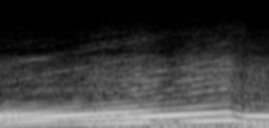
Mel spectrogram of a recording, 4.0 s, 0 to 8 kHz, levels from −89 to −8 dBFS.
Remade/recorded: recorded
